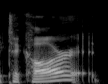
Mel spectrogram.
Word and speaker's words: Thakkar: Takkar. The H is silent.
